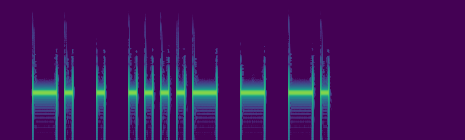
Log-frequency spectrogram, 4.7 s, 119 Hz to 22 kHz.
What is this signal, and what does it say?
Morse code, heard as a keyed tone, about 15 wpm, 700 Hz. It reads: NE4TN
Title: NA SOTA Chaser Callsigns 15wpm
